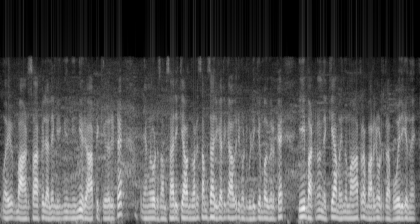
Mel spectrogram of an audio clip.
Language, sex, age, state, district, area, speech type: Malayalam, male, 60+, Kerala, Kottayam, rural, spontaneous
